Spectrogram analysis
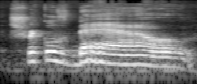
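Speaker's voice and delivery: very slow, stretched-out words; drawn-out emphasis. Real, not acted. Speaker showing stuff passed down through families, drawn out. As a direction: draw the vowels long.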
